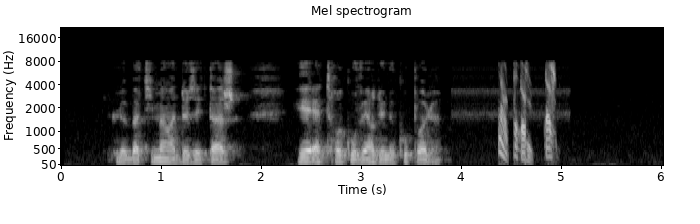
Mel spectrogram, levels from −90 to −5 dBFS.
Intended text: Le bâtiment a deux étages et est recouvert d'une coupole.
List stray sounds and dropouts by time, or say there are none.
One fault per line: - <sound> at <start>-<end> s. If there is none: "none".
- chirp at 4.4-5.0 s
